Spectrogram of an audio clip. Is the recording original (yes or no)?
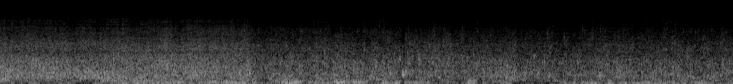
no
